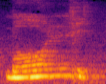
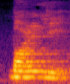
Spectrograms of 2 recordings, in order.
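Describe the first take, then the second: First: The vowel is stretched out long. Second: The word is said short and plain. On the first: "느낌을 더 충분히 표현하기 위해서 멀리 이렇게" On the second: "이렇게도 할 수 있지만"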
